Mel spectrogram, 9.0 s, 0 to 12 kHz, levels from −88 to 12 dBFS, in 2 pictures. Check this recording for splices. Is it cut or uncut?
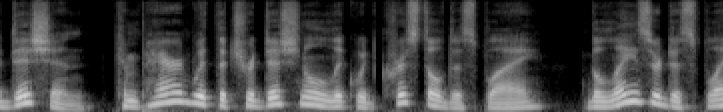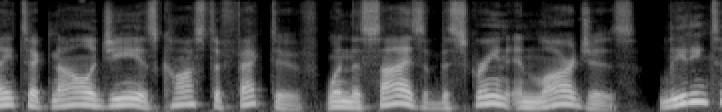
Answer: uncut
